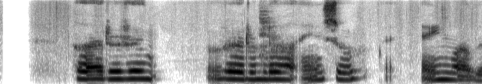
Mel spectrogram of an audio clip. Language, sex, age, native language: Icelandic, male, 11, Polish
